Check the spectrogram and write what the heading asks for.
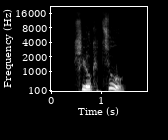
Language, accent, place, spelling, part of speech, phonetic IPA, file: German, Germany, Berlin, schlug zu, verb, [ˌʃluːk ˈt͡suː], De-schlug zu.ogg
- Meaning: first/third-person singular preterite of zuschlagen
